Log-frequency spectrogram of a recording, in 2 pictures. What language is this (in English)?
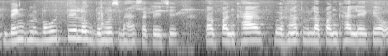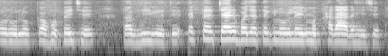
Maithili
